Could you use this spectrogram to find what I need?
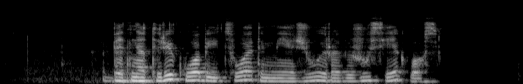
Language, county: Lithuanian, Vilnius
